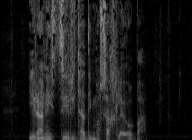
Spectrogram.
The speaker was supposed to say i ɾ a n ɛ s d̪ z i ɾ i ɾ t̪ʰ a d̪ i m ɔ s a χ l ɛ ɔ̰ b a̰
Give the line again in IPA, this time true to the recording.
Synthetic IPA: i ɾ a n i s d̪ z i ɾ i t̪ʰ a d̪ i m ɔ s a χ l ɛ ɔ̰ b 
